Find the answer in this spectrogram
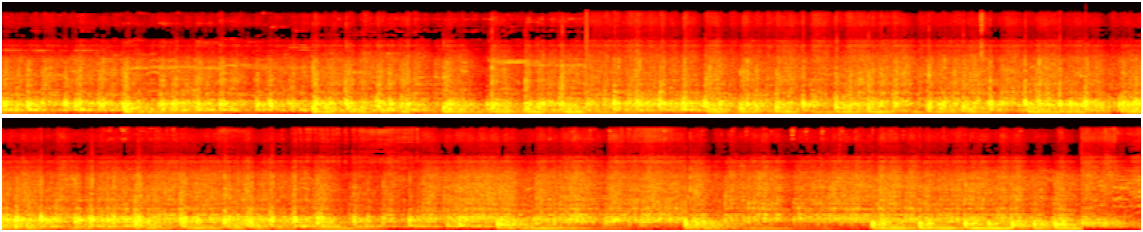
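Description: Parade marching band playing, its drums beating a steady, unbroken rhythm.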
